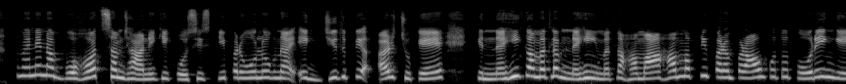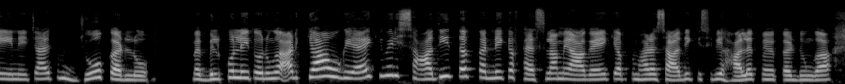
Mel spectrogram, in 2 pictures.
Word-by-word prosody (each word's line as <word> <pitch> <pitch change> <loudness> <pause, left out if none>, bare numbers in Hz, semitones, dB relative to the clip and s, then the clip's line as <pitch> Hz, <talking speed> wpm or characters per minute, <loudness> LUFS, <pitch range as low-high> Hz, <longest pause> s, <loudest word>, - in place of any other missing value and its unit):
तो 390 - -8
मैंने 400 +2 -1
ना 420 -2 +2
बहुत 290 +7 +1
समझाने 260 -8 +2
की 275 +3 -4
कोशिश 240 0 -4
की, 290 - -3
पर 305 0 -4
वो 295 +1 -1
लोग 310 0 -2
ना 290 -1 +2
एक 245 -8 -2
ज़िद 310 +5 -1
पे 335 - +1
अड़ 310 -3 +1
चुके 275 -4 -4
हैं 285 +5 +5 0.3
कि, 275 - -2
नहीं 255 +9 +4
का 395 - +7
मतलब 360 0 +3
नहीं। 280 +1 +3
मतलब 245 +4 -3
हमा 260 +3 +3
हम 335 +4 +1
अपनी 375 +2 -2
परंपराओं 315 0 +1
को 350 0 -8
तो 345 +1 -7
तोड़ेंगे 295 +3 +1
ही 250 -2 0
नहीं, 235 -1 -5
चाहे 255 0 -1
तुम 280 +1 -5
जो 280 +7 0
कर 230 -4 +4
लो। 205 -2 -4 0.5
मैं 235 -3 -2
बिल्कुल 245 +8 0
नहीं 300 -1 +3
तोड़ूँगा 275 0 +1
और 300 - +2
क्या 345 +1 +6
हो 370 -2 +5
गया 290 -2 -1
है 325 +6 +2
कि 390 +2 -10
मेरी 420 0 0
शादी 280 0 0
तक 360 0 +3
करने 300 -1 0
का 330 - -3
फ़ैसला 260 -3 -2
में 260 -1 -2
आ 220 -1 +4
गए 225 - -2
हैं 235 - +1
कि, 255 - -6
अब 245 - -1
तुम्हारा 235 0 -1
शादी 230 0 0
किसी 235 0 -13
भी 250 - 0
हालत 210 +1 0
में 230 - -2
मैं 225 - -3
कर 210 - 0
दूँगा। 210 +1 -1
275 Hz, 245 wpm, -24 LUFS, 240-320 Hz, 0.5 s, का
